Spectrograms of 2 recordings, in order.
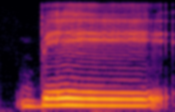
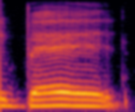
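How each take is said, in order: First: "bed" with a stretched Philly vowel; imitated Philly pronunciation of "bed"; Philly accent. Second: Said in the usual way. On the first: Shown as a demonstration. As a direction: mimic a Philly speaker drawing out the vowel in "bed". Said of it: "y'all will say, like". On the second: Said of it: "and we say".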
